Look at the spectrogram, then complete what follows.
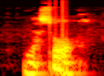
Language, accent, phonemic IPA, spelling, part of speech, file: English, Southern England, /ˈnæsɔː/, Nassau, proper noun / noun, LL-Q1860 (eng)-Nassau.wav
- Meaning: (proper noun) 1. A city in Rhineland-Palatinate, Germany 2. The capital city of the Bahamas 3. The capital city of the Bahamas.: The Bahamian government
